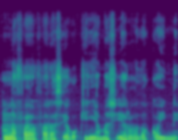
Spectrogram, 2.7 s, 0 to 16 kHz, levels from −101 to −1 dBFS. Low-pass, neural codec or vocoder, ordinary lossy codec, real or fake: 14.4 kHz; none; none; real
